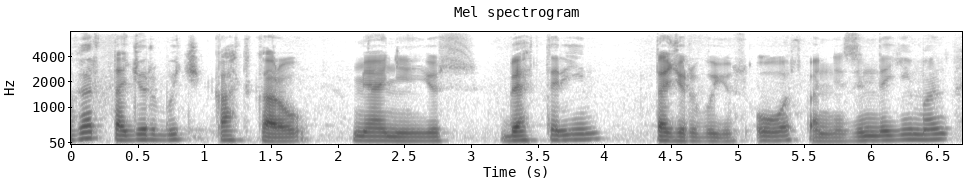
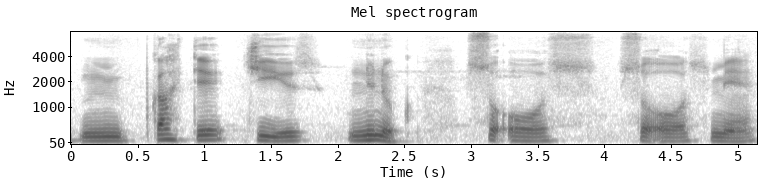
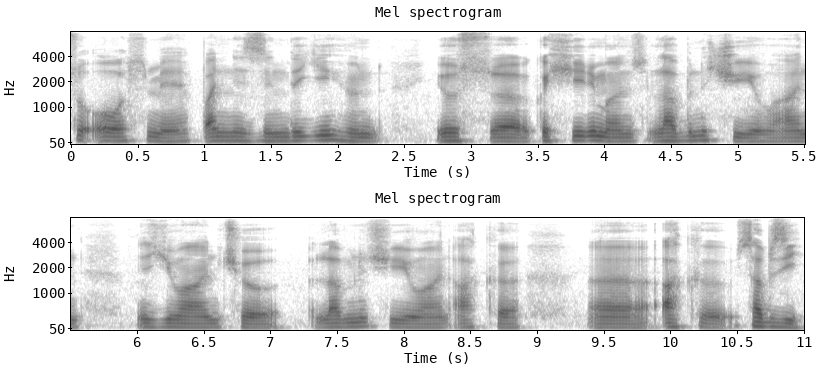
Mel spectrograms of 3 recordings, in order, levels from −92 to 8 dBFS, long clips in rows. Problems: background sounds at intervals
